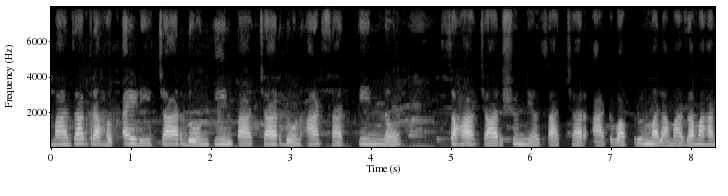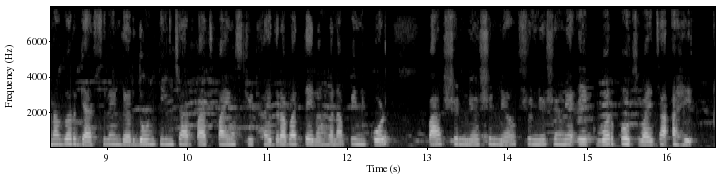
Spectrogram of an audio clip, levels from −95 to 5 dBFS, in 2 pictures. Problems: none marked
